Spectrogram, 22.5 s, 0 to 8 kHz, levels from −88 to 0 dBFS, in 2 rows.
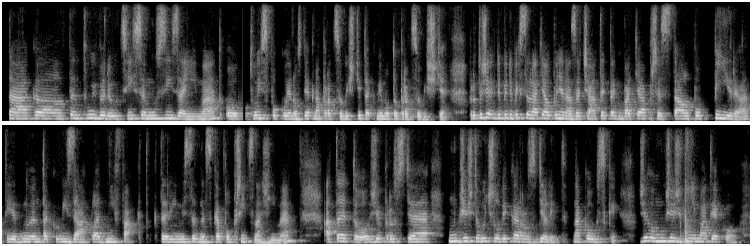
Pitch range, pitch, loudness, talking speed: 180-210 Hz, 195 Hz, -20 LUFS, 155 wpm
